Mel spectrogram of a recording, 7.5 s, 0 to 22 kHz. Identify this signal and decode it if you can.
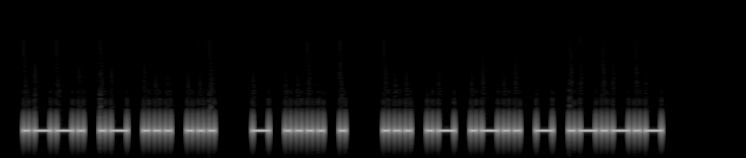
Morse code, heard as a keyed tone, about 21 wpm, 700 Hz. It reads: PASS THE SALT.
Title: Sentences from Top 1000 Words - Review Part 5 - 22wpm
